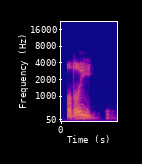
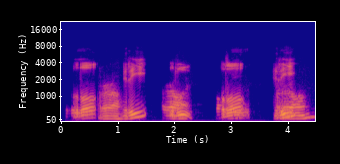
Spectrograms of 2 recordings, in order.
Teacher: আমরা অনেক সময় জিহ্বার আগার উল্টা পিঠ ব্যবহার করি, অর্থাৎ নিচের দিকের, নিচের দিকটা। তো র এর উচ্চারণে কিন্তু আমাদের জিহ্বার আগার নিচের দিকটা ব্যবহার করব না, আমরা জিহ্বার আগার উপরের দিকটা ব্যবহার করব, জিহ্বার আগার উপরের রি।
